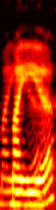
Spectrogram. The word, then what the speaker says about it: Maya: um I'll start uh my name is Maya that is how you pronounce it um I'm looking forward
